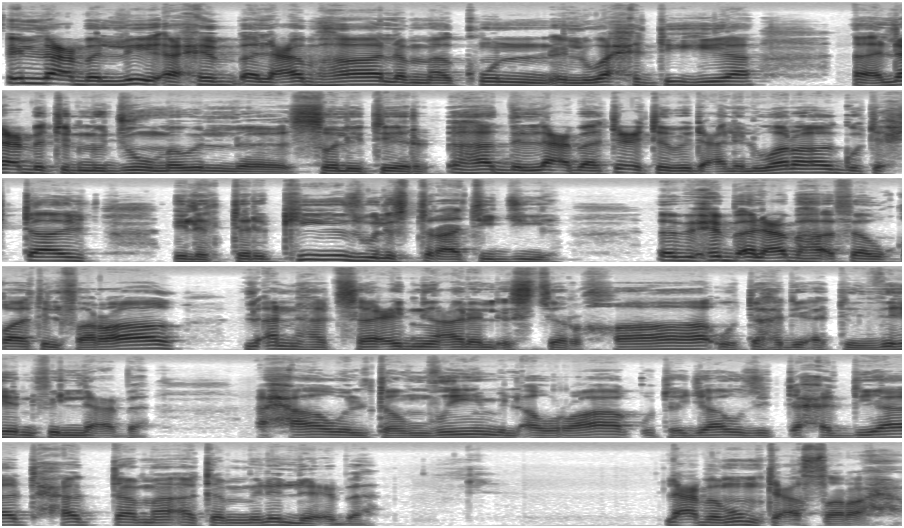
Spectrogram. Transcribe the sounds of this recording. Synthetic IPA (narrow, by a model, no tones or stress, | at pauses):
ʔɪlːaʕbalːiːʔaħɪbːʔalʕabɦalamːaʔakʰuːnɪlwaħd̪ihɪjːa | lʊʕbanːʊd͡ʒuːmʔawɪlsːolit̪eːɾɦaːd̪ilːaʕbat̪ɪʕt̪amɪd̪ʕalalwɑɾˤɑɡwɪt̪ɪħt̪aːd͡ʒʔɪlat̪ːɑɾˤkʰiːzwɪlɪst̪ɾˤɑːt̪iːd͡ʒɪjːa | bɪħɪbːʔalʕabɦafiʔawqɑːt̪ɪlfɑɾˤɑːɣ | lɪʔanːɦat̪saːʕɪd̪niʕalalʔɪst̪ɪɾxaːwɪt̪aɦd̪ɪʔaðːɪhnfilːaʕba | ʔaħaːwɪlt̪ɑnðˤiːmɪlʔawɾˤɑːqwɪt̪ad͡ʒaːwazɪt̪ːaħad̪ːɪjaːt̪ħat̪ːamaʔakamːɪlɪlːʊʕba | laʕbamʊmt̪ɪʕa̰sˤːɑ̰ɾˤɑ̰ːħɑ̥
